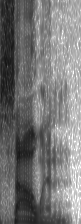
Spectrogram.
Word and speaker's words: Samhain: He says, Halloween, the festival of Samhain.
